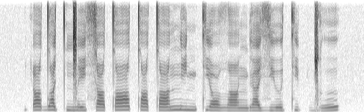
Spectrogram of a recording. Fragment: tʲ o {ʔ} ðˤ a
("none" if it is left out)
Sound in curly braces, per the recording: none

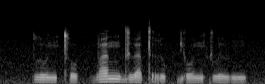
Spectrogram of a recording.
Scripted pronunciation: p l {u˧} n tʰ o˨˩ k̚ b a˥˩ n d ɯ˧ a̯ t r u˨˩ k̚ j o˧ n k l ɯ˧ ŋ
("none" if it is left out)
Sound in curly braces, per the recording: u˧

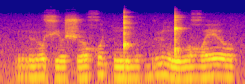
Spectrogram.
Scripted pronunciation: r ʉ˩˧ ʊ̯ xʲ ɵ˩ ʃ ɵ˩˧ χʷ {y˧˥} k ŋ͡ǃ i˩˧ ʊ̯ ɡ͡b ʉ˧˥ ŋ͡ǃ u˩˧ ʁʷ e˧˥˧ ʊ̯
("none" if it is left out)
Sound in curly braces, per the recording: i˧˥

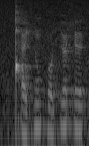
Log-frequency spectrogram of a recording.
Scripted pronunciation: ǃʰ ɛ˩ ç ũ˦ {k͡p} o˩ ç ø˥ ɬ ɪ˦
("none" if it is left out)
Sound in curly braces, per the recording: k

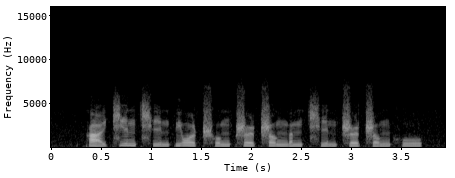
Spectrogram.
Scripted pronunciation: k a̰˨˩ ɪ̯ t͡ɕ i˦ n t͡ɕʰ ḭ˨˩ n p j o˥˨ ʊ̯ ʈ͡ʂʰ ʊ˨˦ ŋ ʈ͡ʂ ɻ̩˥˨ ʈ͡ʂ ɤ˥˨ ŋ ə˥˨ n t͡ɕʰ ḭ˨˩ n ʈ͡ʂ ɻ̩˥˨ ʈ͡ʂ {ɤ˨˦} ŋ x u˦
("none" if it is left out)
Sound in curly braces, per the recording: ɤ˨˦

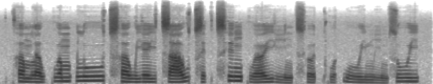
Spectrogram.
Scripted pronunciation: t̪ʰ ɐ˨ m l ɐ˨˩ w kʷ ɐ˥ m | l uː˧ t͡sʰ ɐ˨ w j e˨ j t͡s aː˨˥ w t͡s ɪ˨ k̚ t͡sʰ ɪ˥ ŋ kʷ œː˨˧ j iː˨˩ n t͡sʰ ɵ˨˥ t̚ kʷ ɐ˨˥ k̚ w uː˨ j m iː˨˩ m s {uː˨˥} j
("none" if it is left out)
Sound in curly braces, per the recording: uː˥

